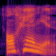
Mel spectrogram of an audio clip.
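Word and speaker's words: Ohanian: Um, Alexis Ohan Ohanion, I believe is how you pronounce his name.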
